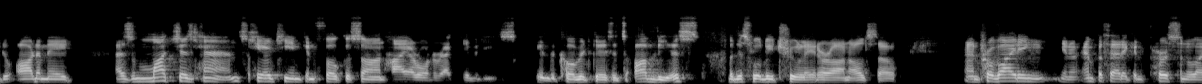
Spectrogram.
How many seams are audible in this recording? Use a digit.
3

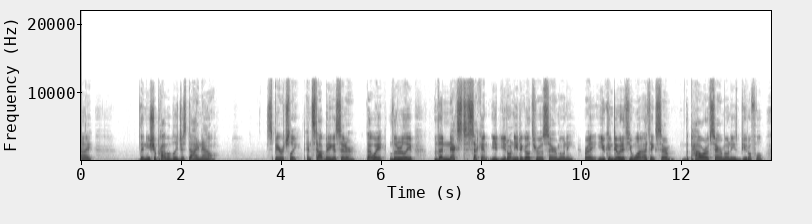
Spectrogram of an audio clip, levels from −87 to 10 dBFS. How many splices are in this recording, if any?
3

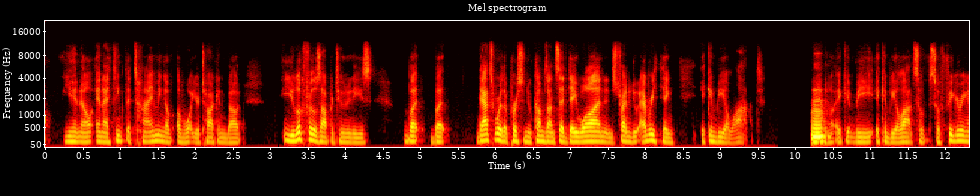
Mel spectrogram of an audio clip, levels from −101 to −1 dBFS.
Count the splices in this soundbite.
0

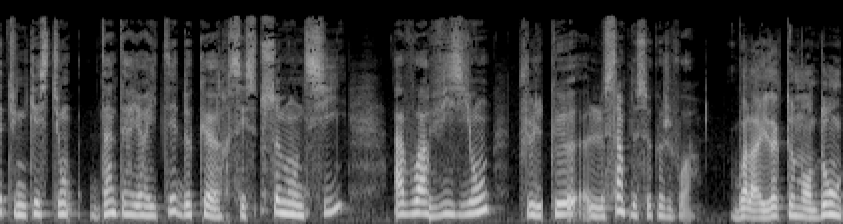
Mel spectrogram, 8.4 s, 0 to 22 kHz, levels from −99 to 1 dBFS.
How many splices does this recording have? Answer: 5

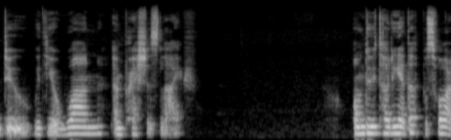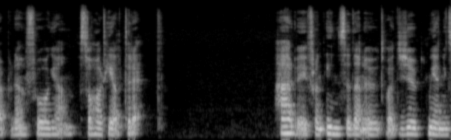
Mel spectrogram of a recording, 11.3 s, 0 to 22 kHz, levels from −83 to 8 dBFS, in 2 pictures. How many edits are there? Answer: 3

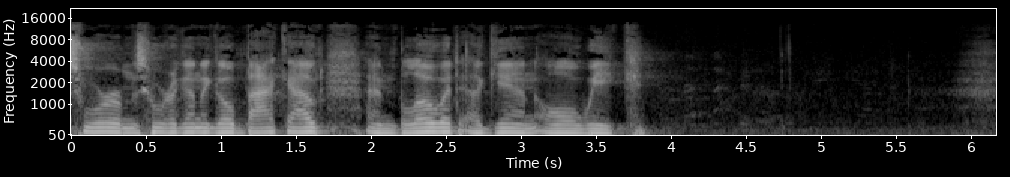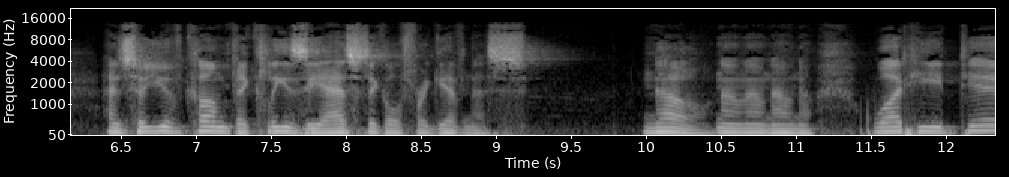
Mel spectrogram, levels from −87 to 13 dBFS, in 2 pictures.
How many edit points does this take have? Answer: 3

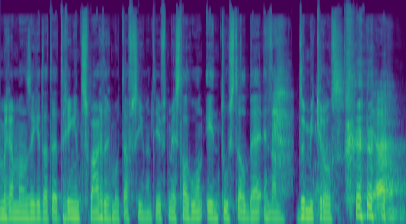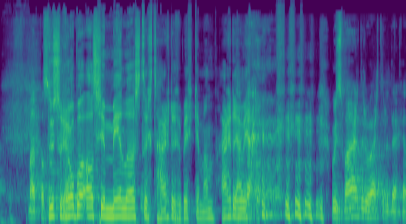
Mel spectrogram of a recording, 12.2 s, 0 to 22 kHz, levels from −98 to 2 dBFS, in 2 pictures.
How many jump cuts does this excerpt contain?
1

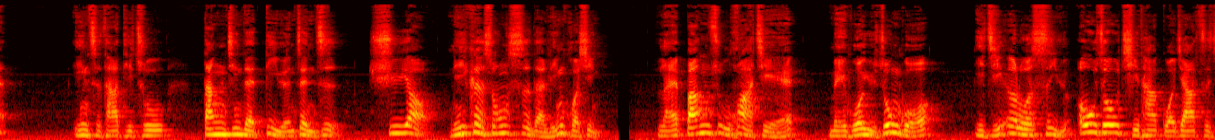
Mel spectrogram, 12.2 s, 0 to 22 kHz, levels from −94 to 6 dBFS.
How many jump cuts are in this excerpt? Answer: 0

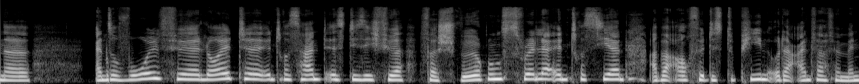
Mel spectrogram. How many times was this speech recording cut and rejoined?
1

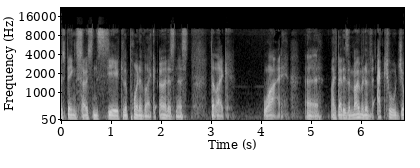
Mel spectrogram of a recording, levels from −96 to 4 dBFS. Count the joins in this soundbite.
0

